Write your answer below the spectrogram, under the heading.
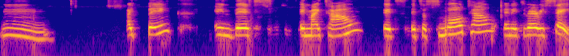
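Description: In a Portuguese accent, a woman speaks at a high pitch with lively intonation. She goes at a very slow pace with long, frequent pauses, and the sound is dry and close with no echo. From Brazil. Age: 40s. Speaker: English teacher. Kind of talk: casual Q&A chat with students. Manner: slow, simple English.

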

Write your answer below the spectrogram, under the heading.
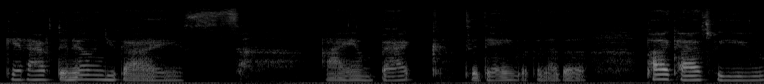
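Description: A woman uses a put-on character voice, hoarse and fairly slow, with long, frequent pauses over clear background noise.

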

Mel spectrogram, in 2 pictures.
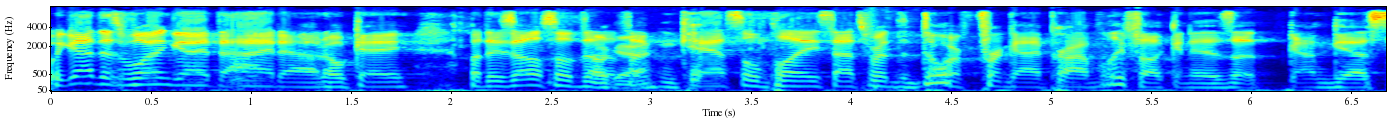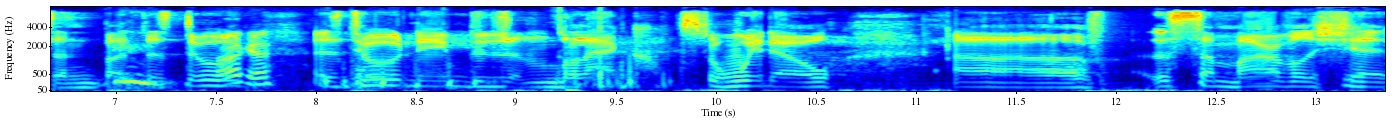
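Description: A man puts on a strained character voice. Clear background noise runs under him. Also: moderate pace. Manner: fast-talking, wheedling, streetwise.

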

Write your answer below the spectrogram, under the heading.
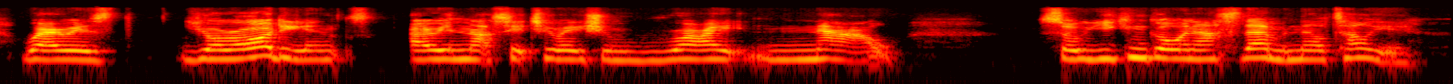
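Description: A woman with an English accent speaks at a fairly slow pace in a fairly high pitch. Her intonation is monotone and flat, on a very clean recording with a silent background. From England. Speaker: storytelling marketer and funnel builder. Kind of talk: casual interview.

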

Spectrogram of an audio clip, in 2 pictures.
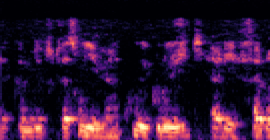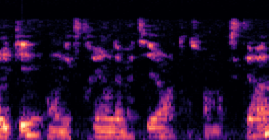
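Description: The man speaks with lively intonation. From southern France. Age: 30s. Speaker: social entrepreneur. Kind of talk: interview. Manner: hesitant with fillers.

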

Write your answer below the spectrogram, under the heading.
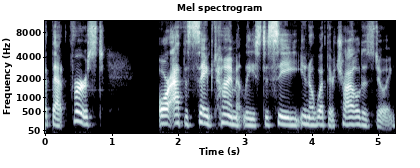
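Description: A woman with an American accent and a fairly low pitch talks at a moderate pace with ordinary pitch variation over a quiet background. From US West, Montana. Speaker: retired school psychologist and author. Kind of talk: interview. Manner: halting, many fillers and repeats.

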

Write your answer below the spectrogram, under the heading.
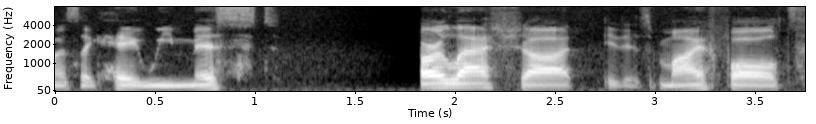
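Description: An ordinary speaking voice with an American accent, fairly even intonation and a moderate pace. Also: man. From Florida, Orlando. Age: 30s. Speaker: concert videographer and photographer. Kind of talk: casual interview chat.

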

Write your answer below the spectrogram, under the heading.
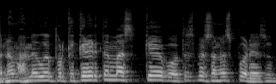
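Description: The man's voice sits at a high pitch. His intonation is fairly even. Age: 20s. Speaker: podcaster, student. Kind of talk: casual monologue. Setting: at home. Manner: fast.

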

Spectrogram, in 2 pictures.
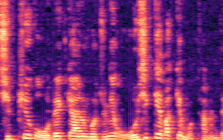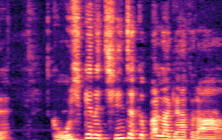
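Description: A man speaks at a very slow pace with a fairly high pitch, very wide pitch swings and a dark, mellow, somewhat breathy tone. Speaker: AI chip startup CEO. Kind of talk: casual interview.

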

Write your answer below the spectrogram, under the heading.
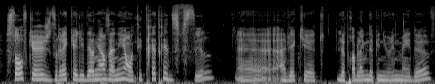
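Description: This woman has a normal speaking voice at a medium pitch, with fairly even intonation. She talks at a moderate pace on a very clean recording with a silent background. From Quebec, Sainte-Thérèse area north of Montreal. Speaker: restaurant franchise owner. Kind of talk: interview conversation.

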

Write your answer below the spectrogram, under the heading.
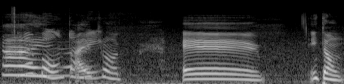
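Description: A woman speaks over noticeable background noise. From Recife, Pernambuco, Brazil. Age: 30s. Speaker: digital influencer and makeup artist. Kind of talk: casual interview chat. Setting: studio. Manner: talkative, animated.

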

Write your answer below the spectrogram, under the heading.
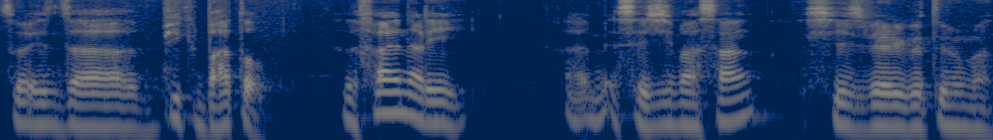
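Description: The speaker has a Japanese accent. The pace is fairly quick. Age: 70s. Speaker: architect. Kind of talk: interview. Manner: halting.

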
